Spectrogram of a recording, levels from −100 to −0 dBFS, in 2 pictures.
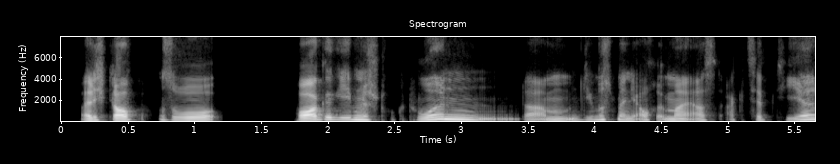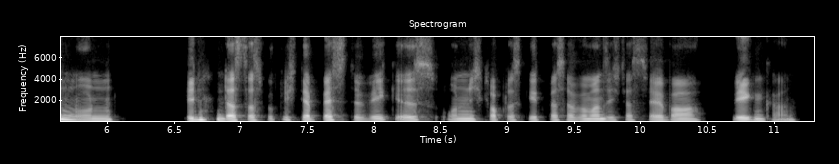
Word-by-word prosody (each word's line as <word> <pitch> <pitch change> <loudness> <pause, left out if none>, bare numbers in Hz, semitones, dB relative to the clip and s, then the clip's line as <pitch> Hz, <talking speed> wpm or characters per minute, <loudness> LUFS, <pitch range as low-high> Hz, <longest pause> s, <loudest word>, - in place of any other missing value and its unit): weil 135 - +3
ich 140 0 -4
glaub, 155 +1 +7
so 140 -2 +1 0.6
vorgegebene 180 +2 +7
Strukturen, 215 +7 +1
da - - -6 0.2
die 160 +2 -12
muss 180 +2 -6
man 165 -3 -4
ja - - -8
auch - - -7
immer 140 -3 -2
erst 140 +1 -10
akzeptieren 175 +6 -2
und 145 -1 -4 0.6
finden, 170 0 +1
dass 135 0 +5
das 140 0 -5
wirklich 155 +2 -13
der 135 - +2
beste 145 -1 -4
Weg 155 +4 -5
ist. 145 +1 -4
Und 140 0 -4
ich 135 0 -5
glaub, - - -6
das 145 -1 -12
geht 140 -1 -9
besser, 140 -1 -8
wenn 130 - -3
man 130 -1 +1
sich 130 - -10
das 135 0 -13
selber 130 0 -4 0.2
legen 130 -1 +1
kann. 145 - -15
145 Hz, 195 wpm, -23 LUFS, 135-165 Hz, 0.6 s, glaub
